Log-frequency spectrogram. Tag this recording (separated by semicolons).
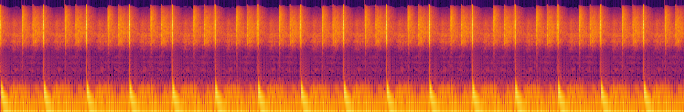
dance; electronica; kick; loop; processed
